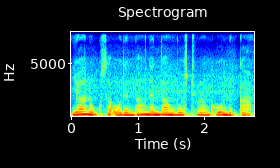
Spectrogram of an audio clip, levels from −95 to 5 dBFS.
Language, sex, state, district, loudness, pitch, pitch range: Garo, female, Meghalaya, West Garo Hills, -12 LUFS, 220 Hz, 210-225 Hz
